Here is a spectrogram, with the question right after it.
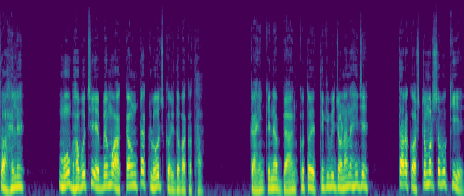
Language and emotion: Odia, sad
